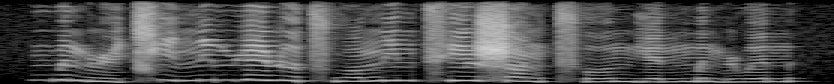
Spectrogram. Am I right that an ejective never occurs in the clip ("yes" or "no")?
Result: yes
